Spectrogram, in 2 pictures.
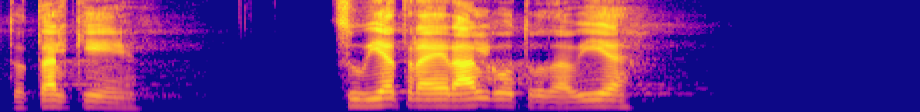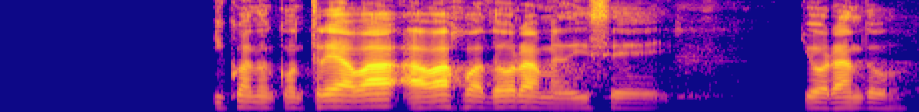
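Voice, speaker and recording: A middle-aged man giving a sermon testimony. He goes from hushed, confiding talk to loud, emphatic preaching and keeps calling his listeners brother. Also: mid-range voice, fairly even intonation, measured pace, long pauses, smooth, big-room sound.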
